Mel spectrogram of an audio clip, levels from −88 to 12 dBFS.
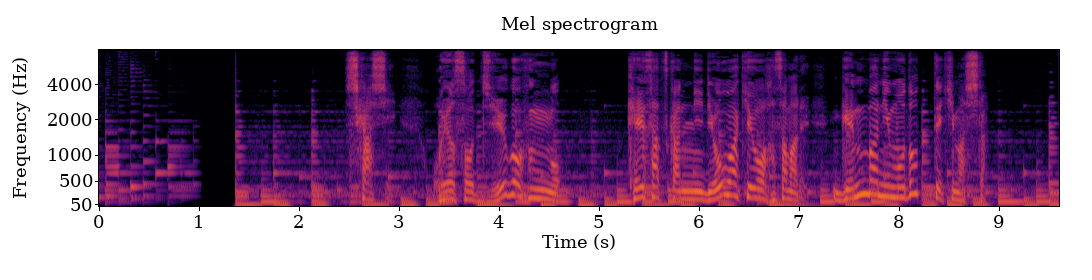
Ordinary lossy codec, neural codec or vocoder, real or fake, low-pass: none; none; real; none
